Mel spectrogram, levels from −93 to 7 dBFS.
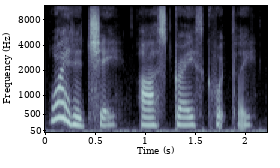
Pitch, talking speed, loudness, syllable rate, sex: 235 Hz, 160 wpm, -20 LUFS, 4.8 syllables/s, female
